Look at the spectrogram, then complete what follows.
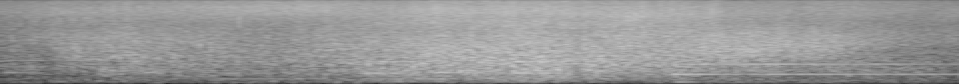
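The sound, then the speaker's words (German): Sea waves break and wash steadily onto a secluded beach, a broad continuous roar that swells gently toward the middle, with faint tonal hums in the background and no voices. “Es ist abgeschieden, Ruhe und nur noch Meeresrauschen.”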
